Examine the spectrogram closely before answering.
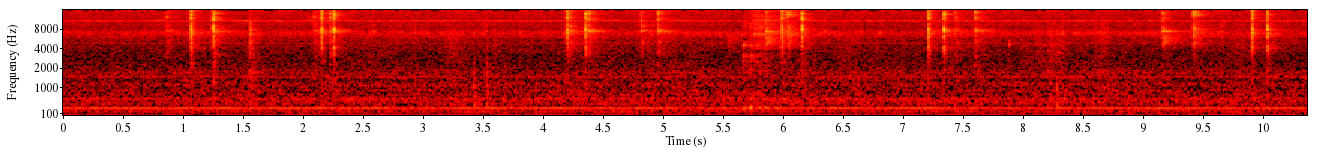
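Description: Faint computer mouse clicks, single and in quick pairs, over a steady low hum.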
